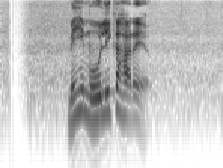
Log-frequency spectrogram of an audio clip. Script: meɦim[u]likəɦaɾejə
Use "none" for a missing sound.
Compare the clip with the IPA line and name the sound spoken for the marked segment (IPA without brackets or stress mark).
uː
